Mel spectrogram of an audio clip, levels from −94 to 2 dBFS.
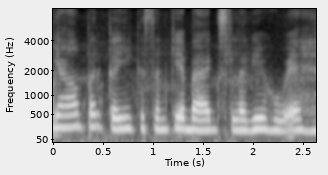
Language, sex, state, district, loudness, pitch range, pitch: Hindi, female, Bihar, West Champaran, -15 LUFS, 190-220 Hz, 205 Hz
